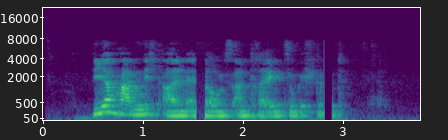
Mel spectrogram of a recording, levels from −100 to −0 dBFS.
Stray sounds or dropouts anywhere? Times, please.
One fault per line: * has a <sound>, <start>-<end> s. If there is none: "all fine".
* has a dropout, 1.5-1.6 s
* has a dropout, 2.8-2.9 s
